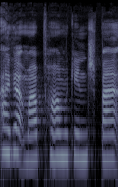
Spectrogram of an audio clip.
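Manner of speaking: slow put-on Southern sorority woman's drawl.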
